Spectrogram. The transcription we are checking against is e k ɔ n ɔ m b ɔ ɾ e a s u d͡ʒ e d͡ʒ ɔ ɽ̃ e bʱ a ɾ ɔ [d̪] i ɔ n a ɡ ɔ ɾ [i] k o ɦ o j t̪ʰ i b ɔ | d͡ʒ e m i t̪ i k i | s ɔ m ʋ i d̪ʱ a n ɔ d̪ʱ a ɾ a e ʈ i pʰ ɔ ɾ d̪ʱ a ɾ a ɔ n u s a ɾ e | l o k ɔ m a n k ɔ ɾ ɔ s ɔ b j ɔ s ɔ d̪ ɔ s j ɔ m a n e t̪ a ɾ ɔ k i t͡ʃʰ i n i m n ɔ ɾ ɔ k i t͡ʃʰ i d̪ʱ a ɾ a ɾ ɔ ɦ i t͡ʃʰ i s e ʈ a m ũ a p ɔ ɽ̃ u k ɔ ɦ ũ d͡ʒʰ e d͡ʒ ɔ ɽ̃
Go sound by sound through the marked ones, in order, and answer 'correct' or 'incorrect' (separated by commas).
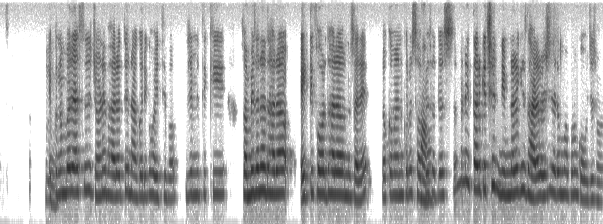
incorrect, correct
